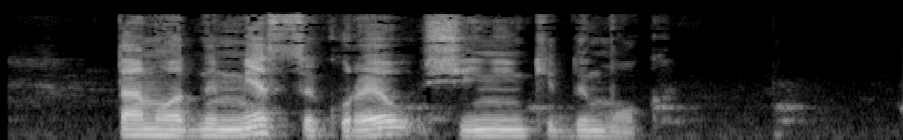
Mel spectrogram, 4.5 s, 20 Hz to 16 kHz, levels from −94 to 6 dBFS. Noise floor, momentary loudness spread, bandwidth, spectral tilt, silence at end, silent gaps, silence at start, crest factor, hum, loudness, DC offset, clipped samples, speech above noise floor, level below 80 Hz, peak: -65 dBFS; 10 LU; 11.5 kHz; -4.5 dB/octave; 1.35 s; none; 0.6 s; 18 dB; none; -20 LUFS; under 0.1%; under 0.1%; 45 dB; -52 dBFS; -4 dBFS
